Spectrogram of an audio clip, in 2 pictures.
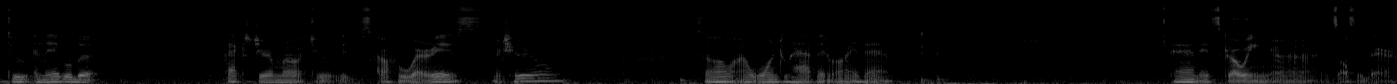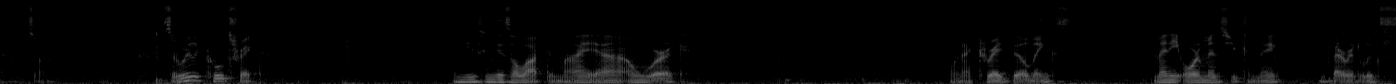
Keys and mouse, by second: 0.1 z, 2.8 KP_1, 5.7 s, 6.8-9.3 typing, 15.6 s, 16.3 click, 17.4 KP_1, 21.9 Tab, 22.3 right click, 22.7 z, 24.3 z, 27.3 KP_1, 27.6 z.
